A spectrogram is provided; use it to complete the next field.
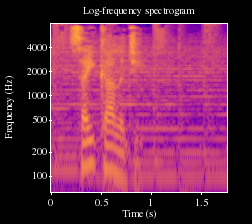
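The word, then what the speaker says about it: psychology: silent letter D bridge ಸೈಕಾಲಜಿ ಮನೋವಿಜ್ಞಾನ silent letter P ಸೈಕಾಲಜಿ ವೆಡ್ನೆಸ್ ಡೇ ಬುಧವಾರ silent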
